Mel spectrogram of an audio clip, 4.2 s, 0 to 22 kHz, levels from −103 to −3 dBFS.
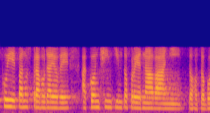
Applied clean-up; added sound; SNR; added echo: neural separator model SepFormer DNS4.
